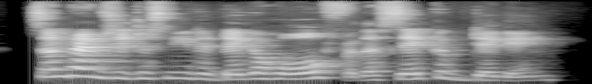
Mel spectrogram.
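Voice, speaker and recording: Using a put-on character voice, a woman speaks at a very fast pace with a high pitch. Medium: read story. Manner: sardonic.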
